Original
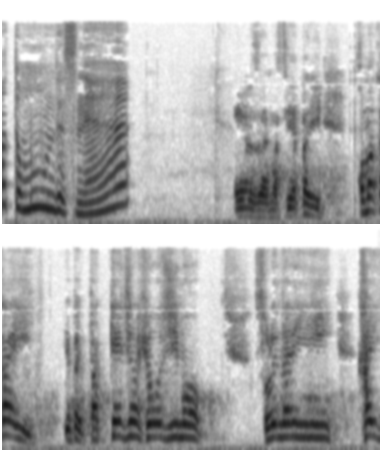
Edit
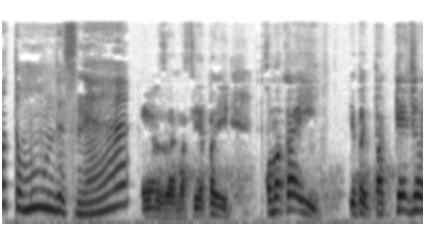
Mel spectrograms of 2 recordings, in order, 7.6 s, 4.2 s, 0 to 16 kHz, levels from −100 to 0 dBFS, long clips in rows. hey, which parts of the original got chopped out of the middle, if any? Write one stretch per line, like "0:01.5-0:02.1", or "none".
0:01.3-0:02.3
